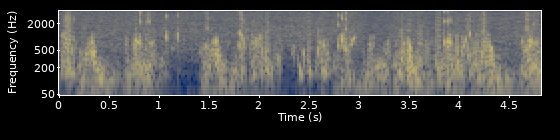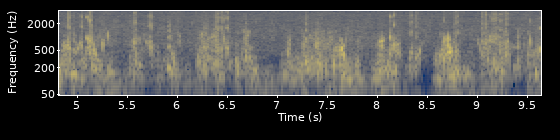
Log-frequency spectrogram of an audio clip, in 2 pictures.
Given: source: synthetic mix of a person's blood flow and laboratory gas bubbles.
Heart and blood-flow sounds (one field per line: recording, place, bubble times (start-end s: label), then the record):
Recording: Doppler ultrasound of blood flow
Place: precordium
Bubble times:
0.00-0.18 s: bubbles
0.64-0.70 s: bubbles
0.72-1.22 s: bubbles
1.38-1.48 s: bubbles
1.73-2.24 s: bubbles
2.31-2.72 s: bubbles
2.75-2.98 s: bubbles
3.36-4.29 s: bubbles
4.60-5.33 s: bubbles
5.55-5.80 s: bubbles
5.87-6.04 s: bubbles
6.16-6.74 s: bubbles
7.22-7.84 s: bubbles
7.99-8.03 s: bubbles
8.07-8.21 s: bubbles
8.29-8.46 s: bubbles
8.60-8.84 s: bubbles
8.98-9.65 s: bubbles
From the record:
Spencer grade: 3 (all of the cardiac periods contain showers or single bubble signals, but not dominating or overriding the cardiac motion signals)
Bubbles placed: anywhere in the cardiac cycle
